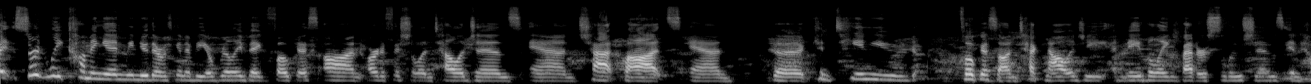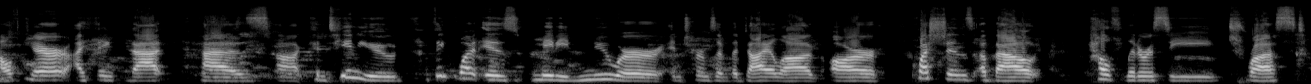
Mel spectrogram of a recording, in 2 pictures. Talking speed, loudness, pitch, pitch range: 120 wpm, -22 LUFS, 185 Hz, 175-210 Hz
